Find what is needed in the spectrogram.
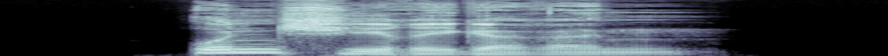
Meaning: inflection of unschierig: 1. strong genitive masculine/neuter singular comparative degree 2. weak/mixed genitive/dative all-gender singular comparative degree
- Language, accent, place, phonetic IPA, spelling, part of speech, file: German, Germany, Berlin, [ˈʊnˌʃiːʁɪɡəʁən], unschierigeren, adjective, De-unschierigeren.ogg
